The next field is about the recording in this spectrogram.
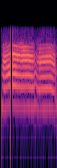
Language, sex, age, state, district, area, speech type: Hindi, female, 45-60, Uttar Pradesh, Ayodhya, rural, conversation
